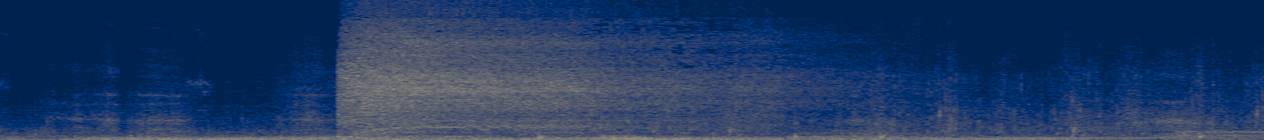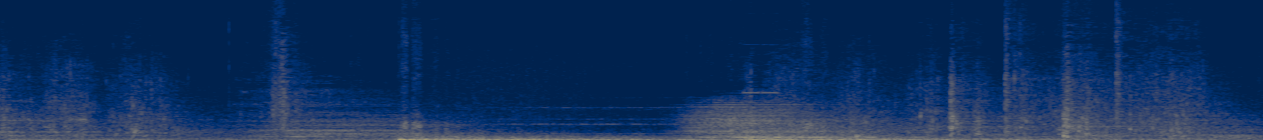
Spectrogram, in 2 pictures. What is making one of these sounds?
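Water trickles along a tunnel channel.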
